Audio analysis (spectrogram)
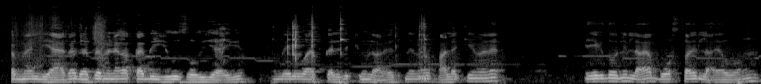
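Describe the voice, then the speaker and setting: This is a medium-pitched male voice with a Garhwali accent, belonging to a father and family vlogger from the Garhwal hills, India. He rambles casually at home and coaxes his child. The audio is poor, with clear background noise from the home setting.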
